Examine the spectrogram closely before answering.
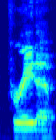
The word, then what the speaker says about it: Pereira: this fight I mean Pera prasa I'm gonna say Pera because I grew up with somebody whose last name was Pereira and was from Brazil and they always pronounce it Pera so I'm just gonna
